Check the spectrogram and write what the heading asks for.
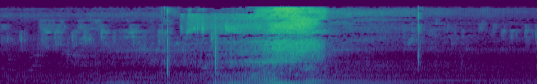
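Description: A motorbike passing close by, its engine growing louder for about three seconds and then falling away sharply about five seconds in. Faint high chirping and a few sharp ticks sound in the background.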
